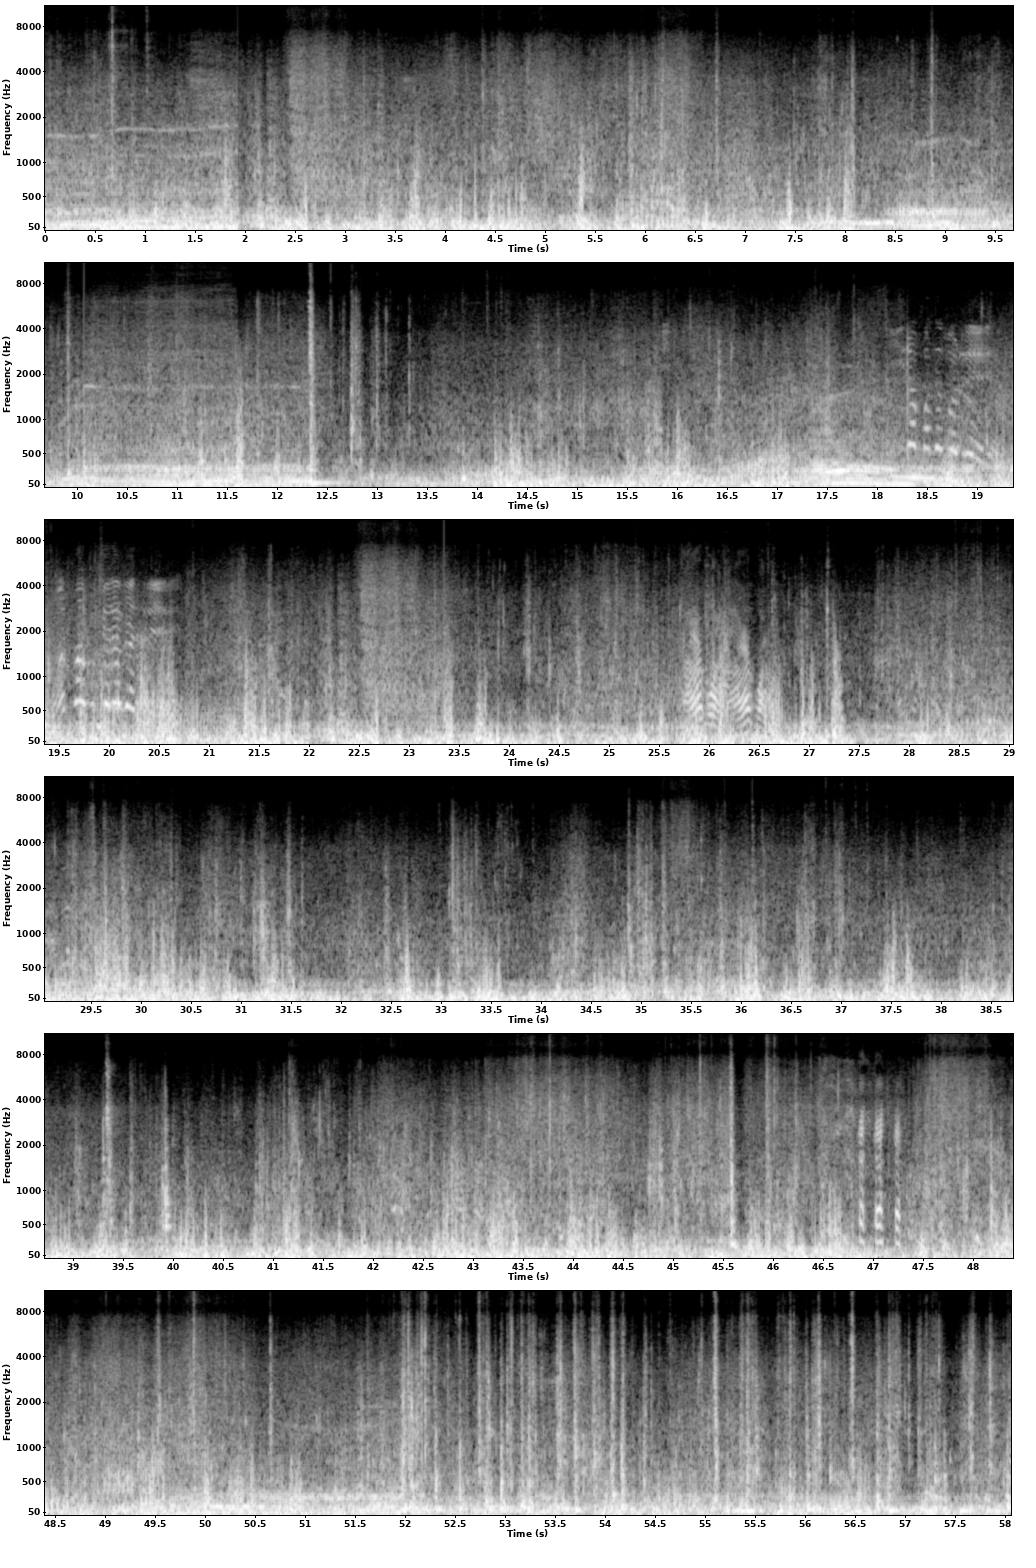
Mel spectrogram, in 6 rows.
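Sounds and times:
waves washing against boat hull: 0:00.0 - 0:58.0
wind buffeting microphone: 0:00.0 - 0:58.0.

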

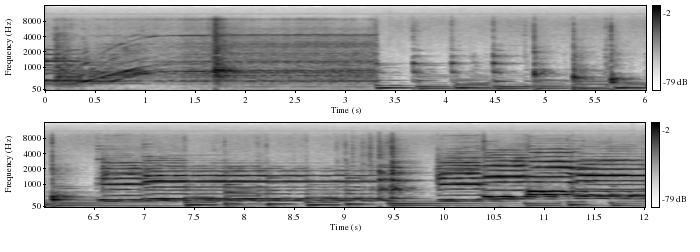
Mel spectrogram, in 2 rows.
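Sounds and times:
turbine high whine: 0:00.0 - 0:03.4
low machine hum: 0:00.0 - 0:03.6.

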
